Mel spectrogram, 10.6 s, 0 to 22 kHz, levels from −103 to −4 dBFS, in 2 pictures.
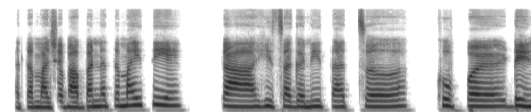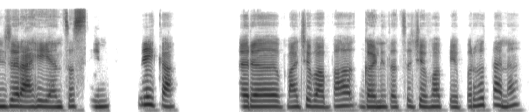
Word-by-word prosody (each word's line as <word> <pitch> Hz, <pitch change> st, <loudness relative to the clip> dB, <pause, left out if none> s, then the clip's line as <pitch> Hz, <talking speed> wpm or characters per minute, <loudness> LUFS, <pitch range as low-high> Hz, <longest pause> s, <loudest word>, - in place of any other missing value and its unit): आता 180 Hz, +2 st, -4 dB
माझ्या 180 Hz, +2 st, 0 dB
बाबांना 200 Hz, +4 st, +2 dB
तर 230 Hz, -, -3 dB
माहिती 255 Hz, +3 st, +2 dB
आहे, 240 Hz, 0 st, -1 dB, 0.4 s
का 205 Hz, -3 st, +5 dB
हिचा 215 Hz, 0 st, 0 dB
गणिताचं 205 Hz, +1 st, -1 dB, 0.3 s
खूप 225 Hz, -2 st, -1 dB, 0.4 s
डेंजर 215 Hz, -2 st, +4 dB
आहे 200 Hz, +1 st, +3 dB
यांचा 195 Hz, +1 st, -2 dB
सीन 205 Hz, -1 st, +1 dB, 0.3 s
नाही 275 Hz, 0 st, +6 dB
का. 205 Hz, -2 st, +1 dB, 0.7 s
तर 200 Hz, 0 st, +3 dB, 0.4 s
माझे 195 Hz, +3 st, -2 dB
बाबा 205 Hz, +3 st, -2 dB, 0.2 s
गणिताचा 195 Hz, +1 st, -2 dB
जेव्हा 200 Hz, -1 st, -2 dB
पेपर 195 Hz, +3 st, -8 dB
होता 255 Hz, +1 st, -2 dB
ना 225 Hz, +4 st, -4 dB
205 Hz, 135 wpm, -25 LUFS, 195-220 Hz, 0.7 s, नाही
